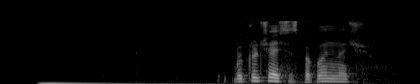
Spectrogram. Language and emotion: Russian, neutral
